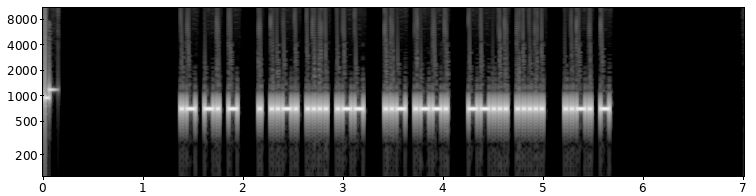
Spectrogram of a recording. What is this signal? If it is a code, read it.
Morse code, heard as a keyed tone, about 40 wpm, 700 Hz. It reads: ANT EFHW UP 75 FT
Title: K1USN SST QSO Practice 40wpm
